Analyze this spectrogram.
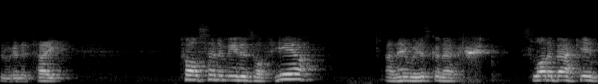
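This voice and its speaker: With an Australian accent, a man speaks with ordinary pitch variation. Audible room echo surrounds his voice. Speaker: motorbike DIY vlogger. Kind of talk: tutorial. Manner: casual.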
